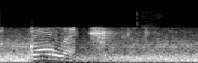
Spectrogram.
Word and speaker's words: Bolek: Bullock. – Bullock, like Sandy? – Yes, B-O-L-E-K. Felt different, but pronounced the same.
